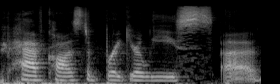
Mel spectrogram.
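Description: Vocal fry runs through the voice, with light background noise behind it. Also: woman. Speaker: witness. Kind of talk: testimony explaining a bill. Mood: calm, professional. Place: hall. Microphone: podium.

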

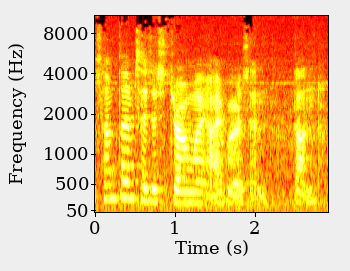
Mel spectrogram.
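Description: A woman speaking with music in the background. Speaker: student vlogger. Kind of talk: casual vlog chat. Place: home room. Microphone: phone near.

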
